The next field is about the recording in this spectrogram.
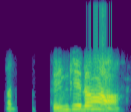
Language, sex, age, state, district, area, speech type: Assamese, male, 45-60, Assam, Golaghat, urban, conversation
